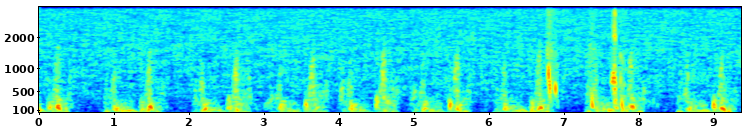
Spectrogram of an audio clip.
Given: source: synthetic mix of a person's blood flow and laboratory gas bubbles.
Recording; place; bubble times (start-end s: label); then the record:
Doppler ultrasound of blood flow; precordium
6.76-6.92 s: bubbles
7.33-7.45 s: bubbles
7.61-7.82 s: bubbles
From the record:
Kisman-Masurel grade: 223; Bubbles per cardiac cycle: several, 3 to 8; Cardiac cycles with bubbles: 10 to 50%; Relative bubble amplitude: loud (0.450 to 0.775); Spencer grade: 2 (many but less than half of the cardiac periods contain bubble signals, singularly or in groups); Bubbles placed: only in the low amplitude regions of the cardiac cycle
